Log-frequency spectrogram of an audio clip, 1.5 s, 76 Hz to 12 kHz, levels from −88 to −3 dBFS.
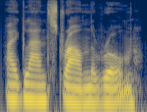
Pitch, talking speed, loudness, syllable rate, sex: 120 Hz, 205 wpm, -17 LUFS, 4.7 syllables/s, female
